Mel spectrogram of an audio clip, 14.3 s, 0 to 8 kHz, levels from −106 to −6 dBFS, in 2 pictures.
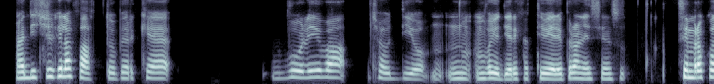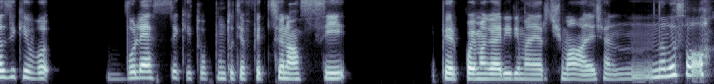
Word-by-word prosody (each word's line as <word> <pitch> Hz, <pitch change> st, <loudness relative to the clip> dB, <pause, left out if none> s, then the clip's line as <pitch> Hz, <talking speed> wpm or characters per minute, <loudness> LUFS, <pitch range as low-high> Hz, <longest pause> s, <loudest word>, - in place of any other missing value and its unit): Ma 215 Hz, 0 st, +5 dB
dici 245 Hz, +4 st, 0 dB
che 280 Hz, -, +6 dB
l'ha 280 Hz, 0 st, +7 dB
fatto 210 Hz, -4 st, 0 dB
perché, 210 Hz, 0 st, -3 dB, 1.0 s
uhm, 205 Hz, -, -21 dB
voleva 245 Hz, +1 st, -1 dB, 0.2 s
cioè 215 Hz, -, -6 dB
oddio, 190 Hz, -3 st, -6 dB
n -, -, -16 dB
n 200 Hz, 0 st, -5 dB
non 200 Hz, -, -5 dB
voglio 205 Hz, 0 st, +4 dB
dire 185 Hz, +1 st, +1 dB
cattiverie, 190 Hz, -1 st, +3 dB
però, 205 Hz, +3 st, +2 dB
nel 190 Hz, -1 st, -2 dB
senso, 190 Hz, -1 st, -7 dB, 0.5 s
sembra 240 Hz, -2 st, +6 dB
quasi 250 Hz, 0 st, +3 dB
che 245 Hz, -1 st, 0 dB
vo 210 Hz, -, -2 dB, 0.7 s
volesse 225 Hz, +2 st, +1 dB
che 205 Hz, -, -14 dB
tu 205 Hz, 0 st, -12 dB
appunto 200 Hz, 0 st, -8 dB
ti -, -, -8 dB
affezionassi, 200 Hz, 0 st, -1 dB, 0.9 s
per 195 Hz, -2 st, +2 dB
poi 195 Hz, -, +6 dB
magari 190 Hz, 0 st, +3 dB
rimanerci 180 Hz, -1 st, -4 dB
male, 175 Hz, -2 st, -1 dB
cioè, 185 Hz, 0 st, -8 dB
mhmm, 185 Hz, +7 st, -11 dB
non 270 Hz, +2 st, +1 dB
lo 310 Hz, -, +8 dB
so. 330 Hz, +2 st, +2 dB
205 Hz, 165 wpm, -24 LUFS, 190-235 Hz, 1.0 s, lo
